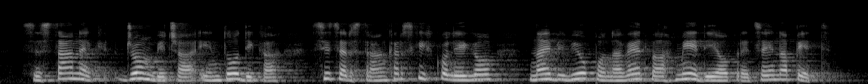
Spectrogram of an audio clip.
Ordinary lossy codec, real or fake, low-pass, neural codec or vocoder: none; real; 7.2 kHz; none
